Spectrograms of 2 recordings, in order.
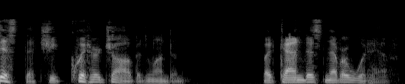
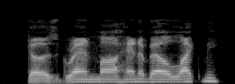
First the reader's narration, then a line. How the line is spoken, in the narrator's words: asked in a teasing tone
